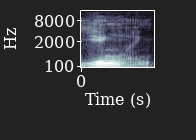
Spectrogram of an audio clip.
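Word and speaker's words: Yuengling: don't know you said Yingling yeah what y-u-e-n-g-l-i-n-g and that's pronounced Yingling yeah um what it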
